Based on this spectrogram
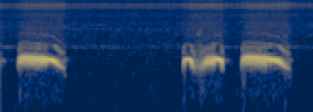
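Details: Spotted dove lure call used to call a rival: three low, mellow coos of about half a second each, the second split into two short parts, against a silent background.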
